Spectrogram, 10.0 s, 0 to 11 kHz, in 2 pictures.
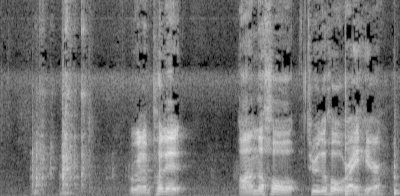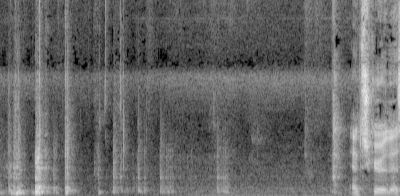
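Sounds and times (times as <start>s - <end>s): hollow plastic knocks and rubbing: 4.2s - 8.0s.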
